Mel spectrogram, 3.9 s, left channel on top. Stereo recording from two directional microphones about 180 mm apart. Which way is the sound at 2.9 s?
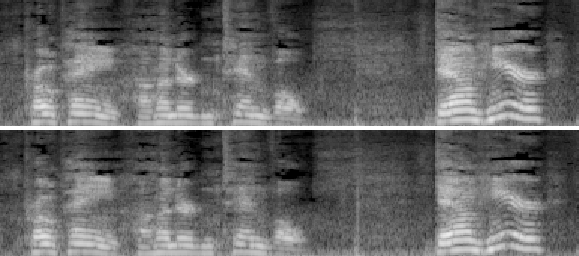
25° right (ahead or behind).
